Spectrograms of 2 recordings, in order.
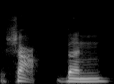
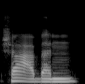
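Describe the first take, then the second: First: The ayn is cut off like a stop. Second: The ayn is held as a continuous sound. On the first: The speaker calls it wrong. "some people treat it as a stop. So they would go like" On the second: The speaker calls it right. "the Ain is basically a continuous letter. So it's"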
